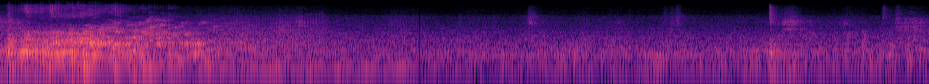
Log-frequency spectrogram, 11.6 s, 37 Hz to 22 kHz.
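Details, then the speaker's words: Briggs & Stratton 24 hp twin on a Husqvarna, low power under load, old gas and dirty oil, governor-linkage wire removed, after a repair to one cylinder: quiet fast idle broken by sharp irregular pops every second or two; backfiring from leaking intake valve on the other cylinder. "we're going to have a problem on this other side too there backfiring popping"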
